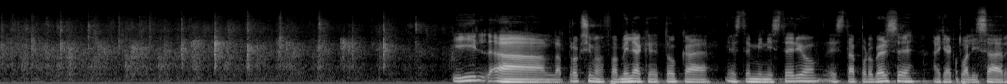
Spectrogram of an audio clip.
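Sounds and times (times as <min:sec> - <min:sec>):
audience applause: 0:00.0 - 0:04.6
speech: 0:04.5 - 0:10.0.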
